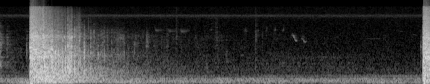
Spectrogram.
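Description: Over-and-under shotgun firing one shot at a clay target about a third of a second in, the loud report fading away over about a second.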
